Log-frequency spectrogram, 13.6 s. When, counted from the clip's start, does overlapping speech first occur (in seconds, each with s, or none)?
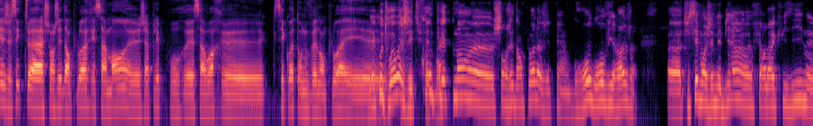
6.1 s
